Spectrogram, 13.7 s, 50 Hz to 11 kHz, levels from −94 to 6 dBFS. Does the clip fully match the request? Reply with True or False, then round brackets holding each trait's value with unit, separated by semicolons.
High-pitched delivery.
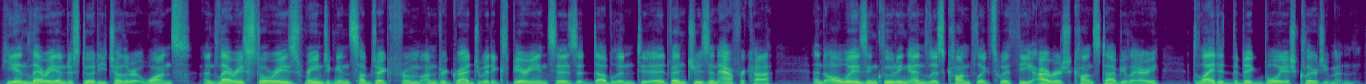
False (135 Hz)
